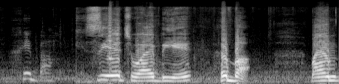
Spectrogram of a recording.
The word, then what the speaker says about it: chyba: So for example, when you have a word, let's say, which is called maybe, so that's in Polish CHYBA, so we pronounce it chyba.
